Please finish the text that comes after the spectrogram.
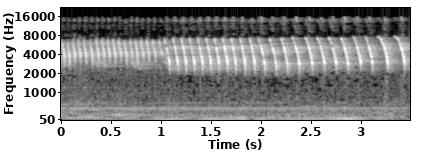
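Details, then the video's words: Canary (kenari) singing in energetic gacor style: a dense, continuous run of rapid high trills that rolls along without pause, shifting to a slightly lower, choppier trill partway through, over faint background noise. "kenari mana yang tidak ikut gacor dengar suara kenari gacor ini"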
